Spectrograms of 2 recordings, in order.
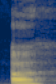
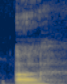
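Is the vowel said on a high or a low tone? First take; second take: high; low. First: The short vowel is said on a high tone. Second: The short vowel is said on a low tone. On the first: "And then high tone" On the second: "short, low"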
